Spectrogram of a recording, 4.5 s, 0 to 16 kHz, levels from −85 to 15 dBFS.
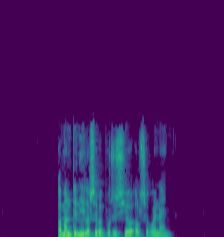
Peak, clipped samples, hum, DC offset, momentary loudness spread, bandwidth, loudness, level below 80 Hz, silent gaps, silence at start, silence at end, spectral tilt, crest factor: -2 dBFS; under 0.1%; none; under 0.1%; 10 LU; 8 kHz; -17 LUFS; -56 dBFS; none; 1.15 s; 1.1 s; -5.5 dB/octave; 18 dB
